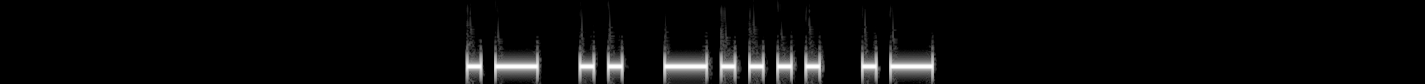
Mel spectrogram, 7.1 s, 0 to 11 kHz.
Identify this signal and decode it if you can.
Morse code, heard as a keyed tone, about 17 wpm, 700 Hz. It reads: AI6A
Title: USA Call Signs - 4 Characters - Repeated 2x - 17wpm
